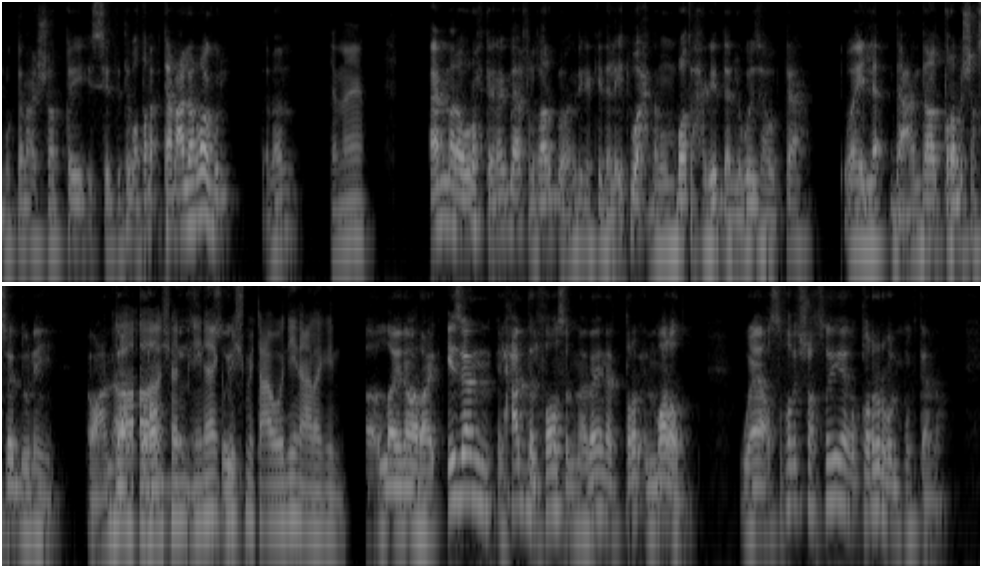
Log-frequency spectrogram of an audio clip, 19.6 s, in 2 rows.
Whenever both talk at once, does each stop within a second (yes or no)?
no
